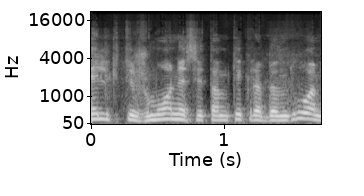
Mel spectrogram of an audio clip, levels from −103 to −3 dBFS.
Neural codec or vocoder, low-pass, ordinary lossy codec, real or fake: none; 19.8 kHz; Opus, 16 kbps; real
